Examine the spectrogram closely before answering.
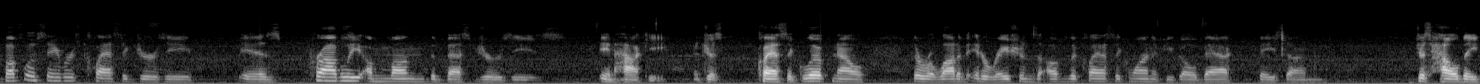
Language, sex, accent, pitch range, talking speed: English, male, American, 115-130 Hz, 145 wpm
